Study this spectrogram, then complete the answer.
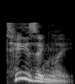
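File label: "teasingly", British English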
